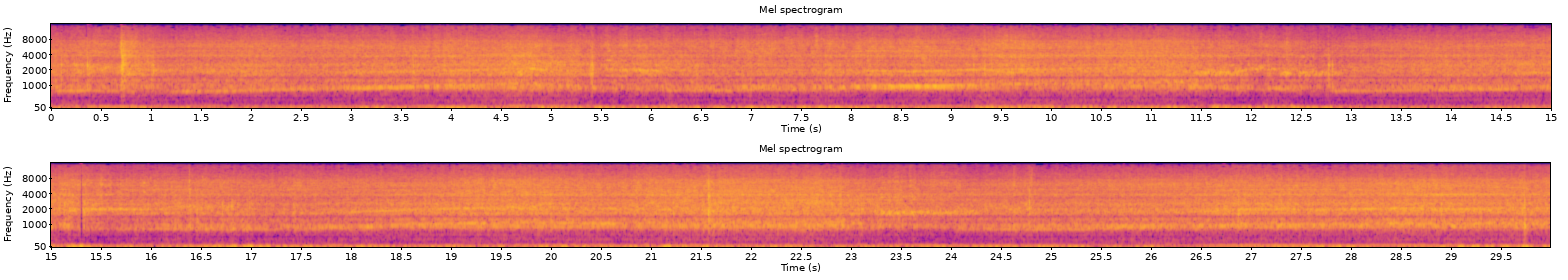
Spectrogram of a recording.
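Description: Racing car engine under load, its pitch repeatedly climbing over several seconds and dropping back as it accelerates through the gears, over a heavy deep rumble.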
